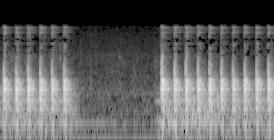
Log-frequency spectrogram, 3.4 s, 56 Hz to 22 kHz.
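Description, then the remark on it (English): Rapid, loud knocking on the door of room 911 at the Marlboro Hotel in Marsden City: a quick burst of about six raps, a second of silence, then a longer run of steady knocks. No voices. “Roebling aboard a Metropolis-bound train to room 911 at the Marlboro Hotel in Marsden City, Clark Kent was about to knock at the door when suddenly he blanched.”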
